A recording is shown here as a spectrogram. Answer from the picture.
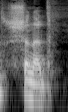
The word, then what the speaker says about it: Chouinard: Я говорю про фаундера Патагонии, Ивона, как он, Шонард, как правильно произносится его фамилия? – Сейчас у меня он где-то был записан. Да, значит, вообще... – Ион Шонард.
